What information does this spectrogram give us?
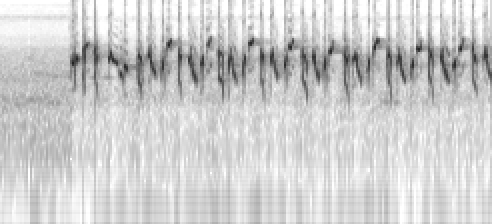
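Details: Yellow-vented bulbul pouring out a continuous, fast rolling 'ropel' song used to lure other bulbuls: dense bubbling notes, about three a second, jumping up and down in pitch.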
